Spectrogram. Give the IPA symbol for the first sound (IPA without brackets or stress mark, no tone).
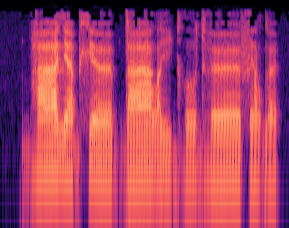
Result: bʱ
